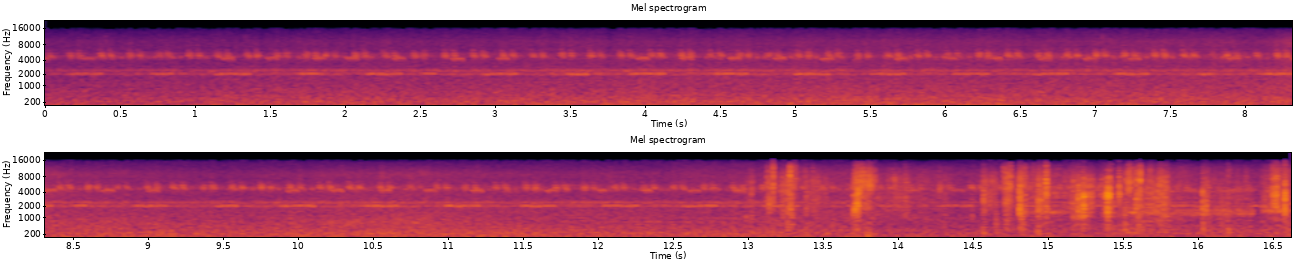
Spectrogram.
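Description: Outdoor ambience of a steady chorus of rapidly pulsing chirps, typical of crickets, at two pitches. Near the end, irregular clicks and rustles of footsteps start and get louder.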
